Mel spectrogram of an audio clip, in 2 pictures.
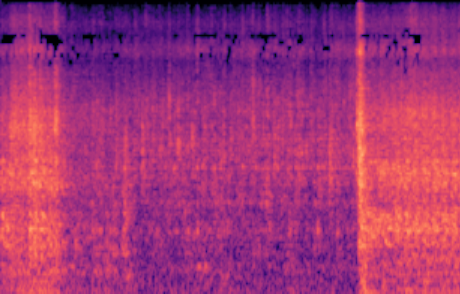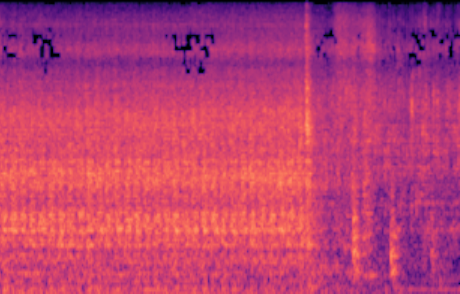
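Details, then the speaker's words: Project boat, port engine at first start-up: starts on the first crank and settles to an even, steady idle with no knock or tap, sounding healthy. The starboard engine is suspected of rod knock or a lifter. "This one sounds pretty good."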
